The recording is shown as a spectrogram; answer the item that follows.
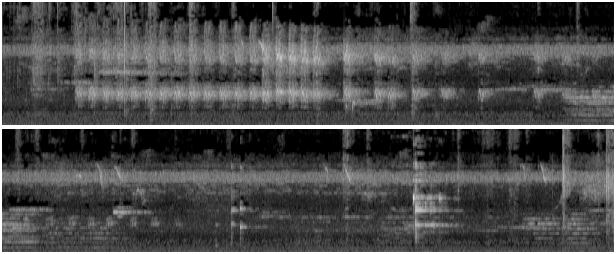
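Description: Insects chirring in a rapid pulsing trill, loudest between about one and four seconds in, over a steady low background. A short pitched call comes near the middle, and a few light clicks come later.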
